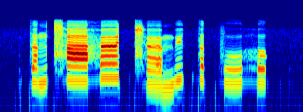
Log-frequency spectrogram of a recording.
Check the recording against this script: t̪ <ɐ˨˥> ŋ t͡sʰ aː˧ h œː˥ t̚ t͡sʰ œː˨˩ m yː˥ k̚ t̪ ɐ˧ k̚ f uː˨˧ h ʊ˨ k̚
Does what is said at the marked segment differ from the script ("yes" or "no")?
no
